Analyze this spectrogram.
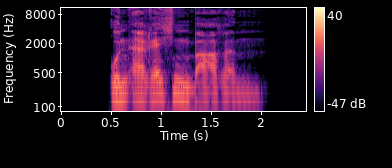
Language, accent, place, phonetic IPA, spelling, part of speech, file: German, Germany, Berlin, [ʊnʔɛɐ̯ˈʁɛçn̩baːʁəm], unerrechenbarem, adjective, De-unerrechenbarem.ogg
- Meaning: strong dative masculine/neuter singular of unerrechenbar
